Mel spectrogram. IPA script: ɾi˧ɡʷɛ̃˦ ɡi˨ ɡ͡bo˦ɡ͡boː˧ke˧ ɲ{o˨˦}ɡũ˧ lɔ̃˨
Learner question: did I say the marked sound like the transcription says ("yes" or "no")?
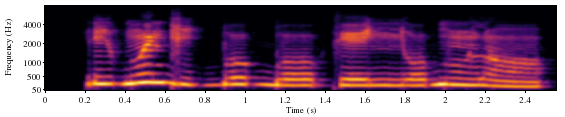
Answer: yes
